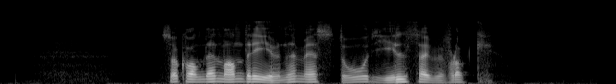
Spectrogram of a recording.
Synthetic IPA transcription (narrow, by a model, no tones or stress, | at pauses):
soːkʰɔmd̪eːeːnmɑnd̪ɾiːʋənəmeːst̪uːɾjɪlsɑʉbəfɽɔk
